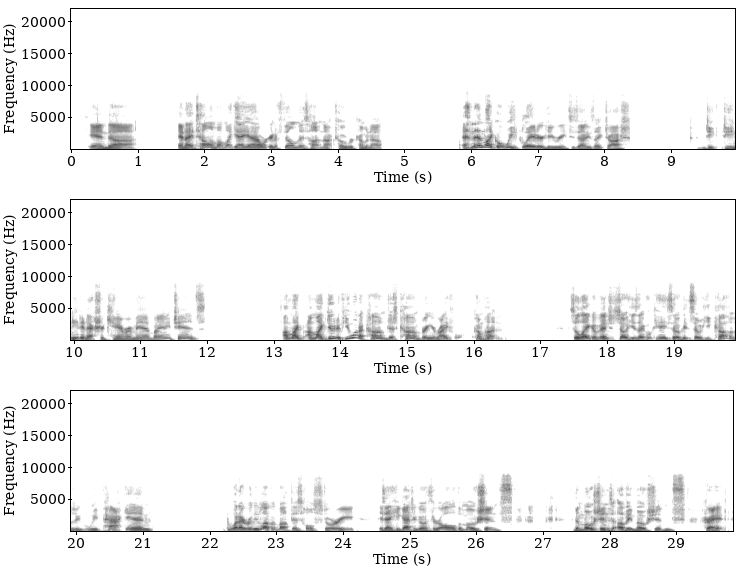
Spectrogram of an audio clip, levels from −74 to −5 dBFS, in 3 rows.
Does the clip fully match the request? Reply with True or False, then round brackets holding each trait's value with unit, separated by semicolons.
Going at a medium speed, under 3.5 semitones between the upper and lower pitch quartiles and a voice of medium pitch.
False (195 wpm; 5.5 semitones; 150 Hz)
